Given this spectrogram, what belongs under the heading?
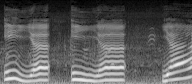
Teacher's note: Ya-nya ada tasydidnya, tapi cukup ditekan aja ya.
